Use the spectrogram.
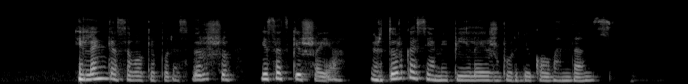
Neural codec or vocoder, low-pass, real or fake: vocoder, 44.1 kHz, 128 mel bands, Pupu-Vocoder; 9.9 kHz; fake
